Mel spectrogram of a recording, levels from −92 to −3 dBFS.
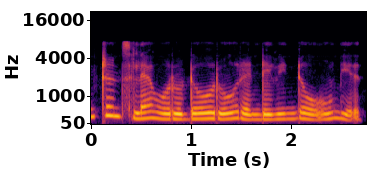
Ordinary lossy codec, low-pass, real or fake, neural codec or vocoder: none; 7.2 kHz; fake; codec, 16 kHz, 2 kbps, FunCodec, trained on LibriTTS, 25 frames a second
